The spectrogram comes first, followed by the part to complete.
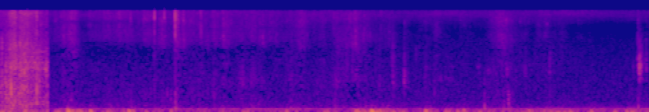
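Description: Mostly faint: a burst of noise stops abruptly about half a second in, then only scattered light ticks and soft knocks over a low steady hum.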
